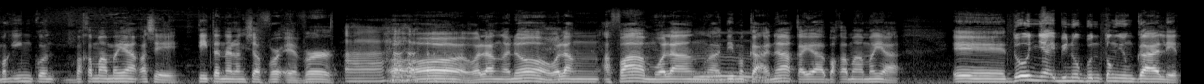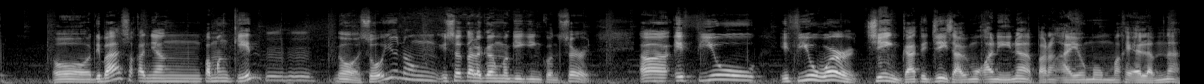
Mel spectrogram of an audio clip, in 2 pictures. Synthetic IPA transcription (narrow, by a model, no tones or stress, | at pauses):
mɐɡɪŋkonbakamamɐjakɐsɛt̪iːt̪ɐnɐlɐŋʃafoɹʔɛvɛɹʔoːʔʔwɐlaŋʔɐno̞wɐlaŋʔɐfamwɐlaŋɪnd̪imɐɡ̚kaʔɐnakːɐjabɐkamamɐjaʔ | ʔɛd̪ʊʔonɲaʔɪbɪnuːbʊnt̪oŋjʊŋɡaːlɪt̪̚ | ʔo̞d̪ɪbasɐkɐɲaŋpɐmɐŋkɪn | ʔoso̞jʊnɐŋʔɪsat̪ɐlɐɡaŋmɐɡiːɡɪŋkonsɛɹn | ʔaʔɪfju | ʔɪfjuwɛɹt͡ʃɪŋkaːt̪ɪd͡ʒisaːbɪmokɐniːnɐpaːɾɐŋʔaːjɐwmoŋmɐkɛʔɐlamnɐ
